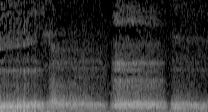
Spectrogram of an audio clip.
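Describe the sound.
A voice imitates a masked villain's mechanical breathing with slow, raspy, hollow breaths. The breaths alternate in a steady cycle at low volume with short gaps between them.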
